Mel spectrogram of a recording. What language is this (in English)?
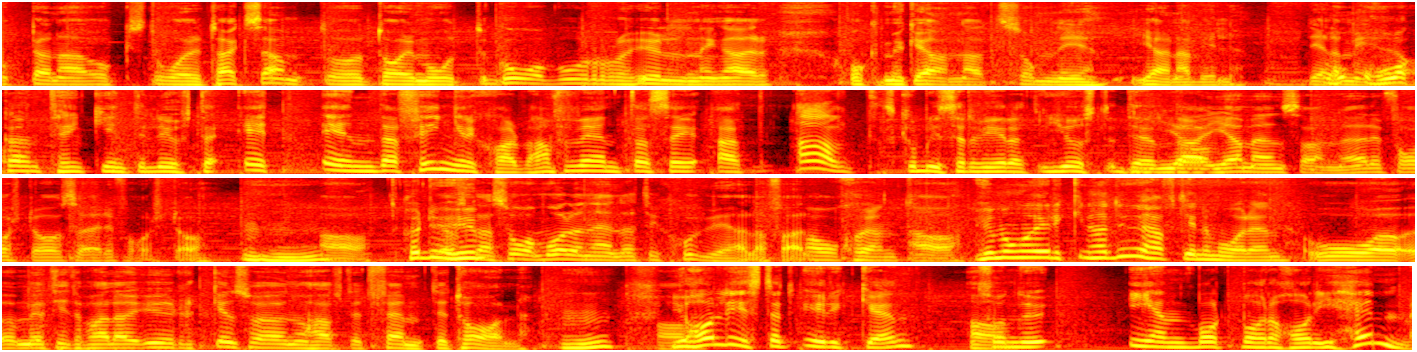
Swedish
